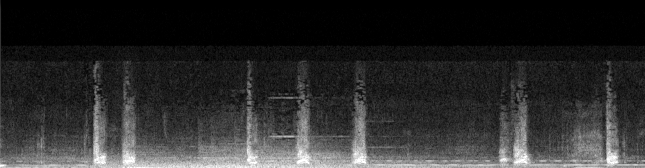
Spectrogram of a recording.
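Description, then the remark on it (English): A dog barks sharply about eight times in irregular bursts, some doubled, loud against a low steady hum, with no talking. “That didn't mean she was alone. Her dog was a racist.”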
